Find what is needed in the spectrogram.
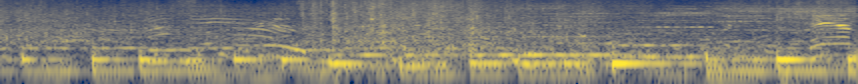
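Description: Music with steady held notes, over voices and water splashing on a wet tarp slide.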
